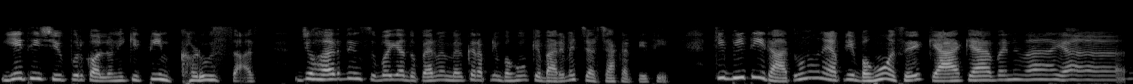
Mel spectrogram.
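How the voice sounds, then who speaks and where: A woman's voice: medium pitch, expressive, normal speed, no room sound, highs cut off. A woman narrator reading a scripted cartoon story.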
